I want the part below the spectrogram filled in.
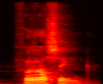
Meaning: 1. cremation 2. incineration, burning to ashes 3. misspelling of verrassing
- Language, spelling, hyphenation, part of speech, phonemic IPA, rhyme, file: Dutch, verassing, ver‧as‧sing, noun, /vərˈɑ.sɪŋ/, -ɑsɪŋ, Nl-verassing.ogg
